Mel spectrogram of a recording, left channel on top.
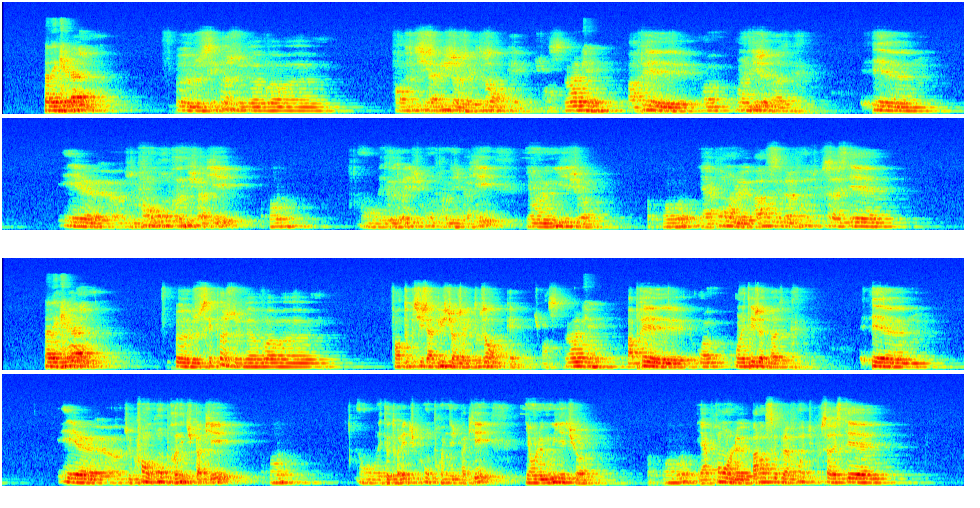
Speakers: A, in the centre; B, on the right.
A: Avec
B: En
A: quel
B: gros,
A: âge?
B: on- euh, je sais pas, je devais avoir... euh, Enfin, tout petit, j'abuse, tu vois, j'avais 12 ans, quand même, je pense.
A: Ok.
B: Après, on, on était jeunes, bref. Et, euh, et euh, du coup, en gros, on prenait du papier,
A: Mhm,
B: on était aux toilettes, du coup, on prenait le papier et on le mouillait, tu vois.
A: mhm,
B: Et après, on le balançait au plafond et du coup, ça restait... euh,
